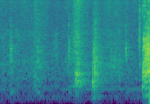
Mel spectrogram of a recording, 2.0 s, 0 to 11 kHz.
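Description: Late-1920s Sessions Berkeley-model tambour mantel clock ticking, a series of short sharp clicks. A person's brief "ah" comes in at the very end.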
